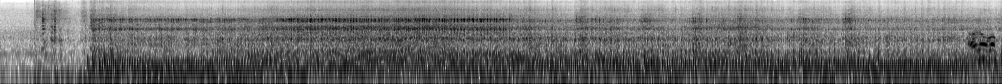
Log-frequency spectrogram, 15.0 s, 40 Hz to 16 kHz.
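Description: A KTM 65 SX motocross bike engine runs steadily and loud after a brief choke start, a constant buzzing drone with faint rattling throughout.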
